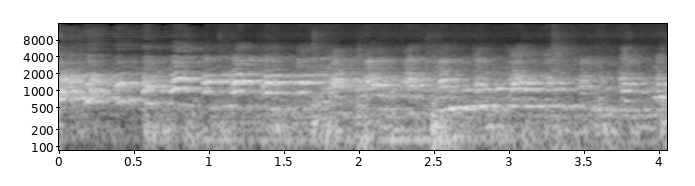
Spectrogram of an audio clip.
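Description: A person laughing in a long run of short, quick bursts.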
